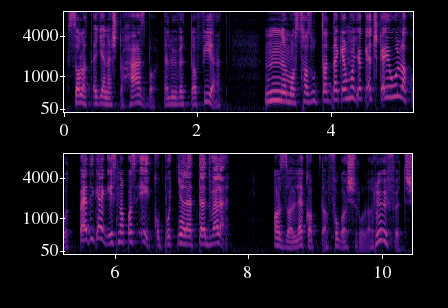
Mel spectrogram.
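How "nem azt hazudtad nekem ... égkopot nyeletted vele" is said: scolding father. Acted. Tailor scolds his son.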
